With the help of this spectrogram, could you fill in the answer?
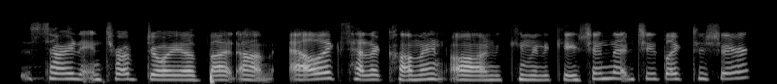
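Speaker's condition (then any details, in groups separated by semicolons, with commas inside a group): ALS; diagnosed before age 35; voice loss early on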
